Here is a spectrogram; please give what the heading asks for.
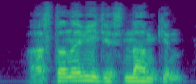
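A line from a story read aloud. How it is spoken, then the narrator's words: Sudden dry command. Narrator (Russian): неожиданно сухо скомандовал Марилли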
